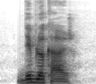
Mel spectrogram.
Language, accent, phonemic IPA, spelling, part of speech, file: French, France, /de.blɔ.kaʒ/, déblocage, noun, LL-Q150 (fra)-déblocage.wav
- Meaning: unblocking (action of unblocking something)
